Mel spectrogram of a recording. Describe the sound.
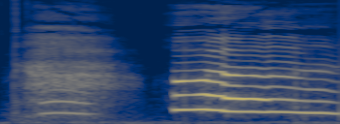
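In a children's bedtime story, a voice acts out a big yawn for the character Xiaopu just before he falls asleep: a breathy intake rising in pitch, a short pause, then a long, loud, voiced 'aah' that slowly drifts downward in pitch.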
